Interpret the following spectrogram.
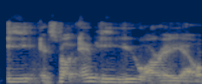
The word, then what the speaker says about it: Meural: That is a digital frame from one of our portfolio companies called Meural. It's spelled M-E-U-R-A-L, Meural.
